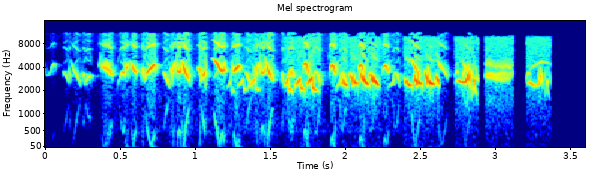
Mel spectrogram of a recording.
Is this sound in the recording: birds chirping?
yes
